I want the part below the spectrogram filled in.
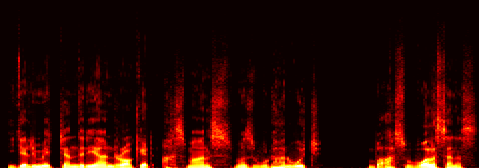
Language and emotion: Kashmiri, happy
